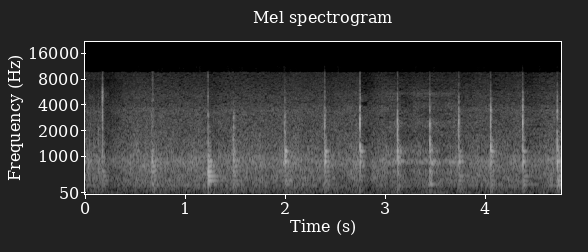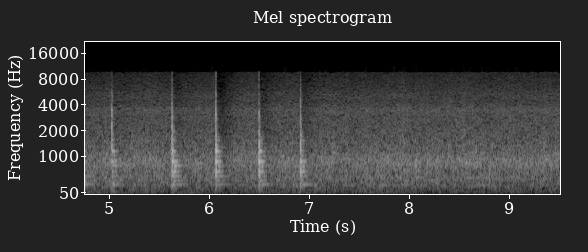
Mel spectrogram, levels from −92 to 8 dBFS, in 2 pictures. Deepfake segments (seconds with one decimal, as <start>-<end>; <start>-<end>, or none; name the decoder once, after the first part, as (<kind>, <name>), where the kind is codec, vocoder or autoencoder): 3.0-3.7 (codec, SNAC)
